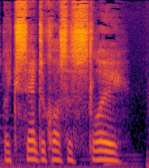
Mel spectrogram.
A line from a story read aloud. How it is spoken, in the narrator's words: I murmured, still dazed with plant pain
